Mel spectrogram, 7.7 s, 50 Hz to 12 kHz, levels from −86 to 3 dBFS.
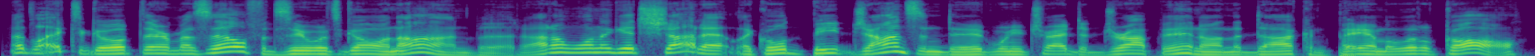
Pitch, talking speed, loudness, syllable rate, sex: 150 Hz, 315 wpm, -17 LUFS, 6.0 syllables/s, male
